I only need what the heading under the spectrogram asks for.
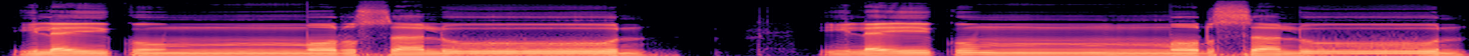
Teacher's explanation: یہاں دیکھیے میم ساکین ہے اور میم ساکین کے بعد میم ہے، تو یہاں پہ ہم میم کو ملائیں گے تو غنہ ہوگا · یہاں دیکھیے آیت ہے، رکیں گے تو یہاں پہ نون کے اوپر جزم مان کر پڑھیں گے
